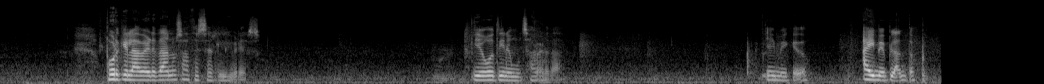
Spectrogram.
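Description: A young woman speaks calmly into a nearby microphone, in short phrases with pauses.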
